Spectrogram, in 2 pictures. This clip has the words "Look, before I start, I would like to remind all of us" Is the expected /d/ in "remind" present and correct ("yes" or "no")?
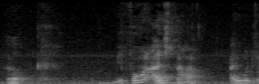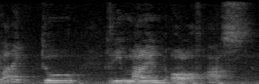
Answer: yes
